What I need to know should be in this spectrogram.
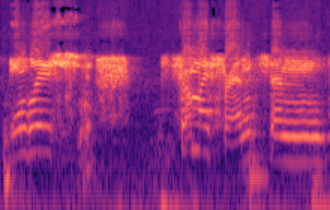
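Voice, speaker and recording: Sleepy woman caller from Bosnia and Herzegovina, slow and hesitant, bright over a phone line. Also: a little high, slight background noise. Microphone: telephone.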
